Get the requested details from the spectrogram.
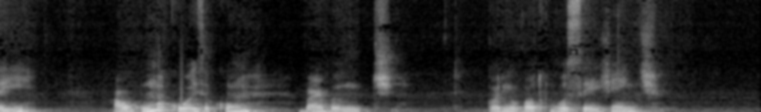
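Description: A woman speaks calmly and close by.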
